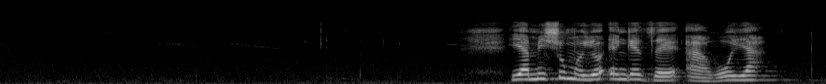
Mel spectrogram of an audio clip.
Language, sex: Venda, female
